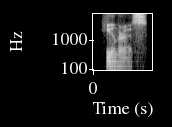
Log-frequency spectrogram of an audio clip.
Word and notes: humerus: British English

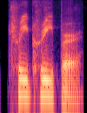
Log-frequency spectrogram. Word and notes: treecreeper: American English

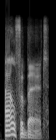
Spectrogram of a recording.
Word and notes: alphabet: British English

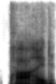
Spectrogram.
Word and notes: pied: American English

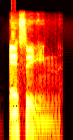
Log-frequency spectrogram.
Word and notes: Essene: British English

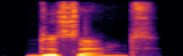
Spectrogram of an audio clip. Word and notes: descent: British English

